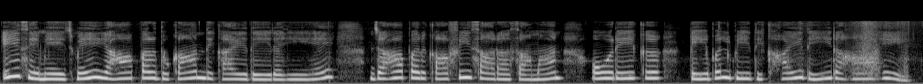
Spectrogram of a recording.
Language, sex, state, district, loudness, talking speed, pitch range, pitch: Hindi, female, Rajasthan, Jaipur, -18 LUFS, 150 wpm, 245-290 Hz, 270 Hz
